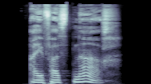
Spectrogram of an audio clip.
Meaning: second-person singular present of nacheifern
- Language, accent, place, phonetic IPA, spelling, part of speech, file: German, Germany, Berlin, [ˌaɪ̯fɐst ˈnaːx], eiferst nach, verb, De-eiferst nach.ogg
